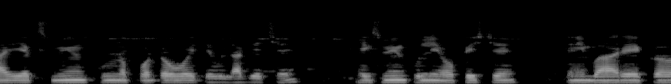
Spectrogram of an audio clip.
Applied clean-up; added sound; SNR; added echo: classical method Wiener filter.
